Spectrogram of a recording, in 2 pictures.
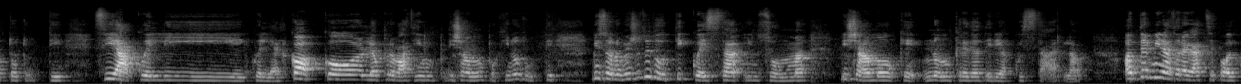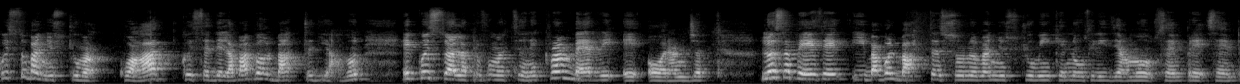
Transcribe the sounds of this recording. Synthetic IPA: t̪ot̪ut̪ːisiːakwelːi | kwelːialkɔkːoleɔpːɾovaːt̪iumd̪it͡ʃaːmoumpok̟iːnot̪ut̪ːimisonopjat͡ʃuːt̪ot̪ut̪ːikwest̪aʔinsomːa | d̪it͡ʃaːmok̟enːoŋkɾeːd̪od̪iriakwist̪a̰rla̰ | ɔt̪ːerminaːt̪oɾaɡat̪sːepɔjkwest̪obaɲːoskjuːmakwakwest̪aɛd̪ːelːababolbat̪ːd̪ia̰ːvonekːwest̪oɛlːapɾofumat̪sːjoːnekɾambɛrːieɔɾand͡ʒ | losapeːt̪eibabolbat̪ːsoːnoibaɲːosk̟juːmik̟enːojut̪ilid̪zːjaːmosɛmpɾesɛmp

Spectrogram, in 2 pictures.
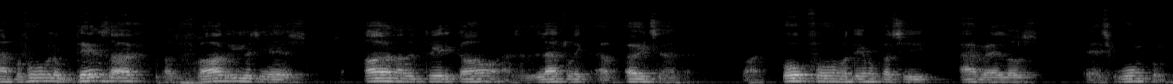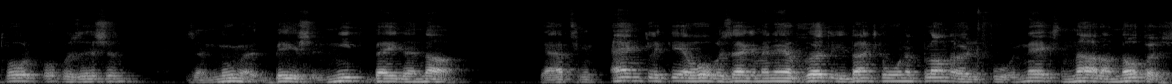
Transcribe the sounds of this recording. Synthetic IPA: ɛnbɛjvoːɹbeːlˠtɔb̚dɪnzdɑxɑlˠsəvrɑːɣəytəɪs | z̥ə | ɑlənaːdətʋeːdəkɑːmərɛ̰nzəlɛtəɹləkɛrœɥtsɛtə | ʋɑ̰ntoːkfɔɹəmvɑndemokratsi | ɛnʋɪlɔs | ərɪsxəʋownkɔntroːlɔpozɪʃən | zənuməət̚beːsənitbɛjdənaːm | jəɦɛp̚tɣenɛŋkələkɪːrɦoːrəzɛɣənməneːrrøtybɛntxəʋonənplɑnœɥtətfuːrənɪksnaːdanopəs

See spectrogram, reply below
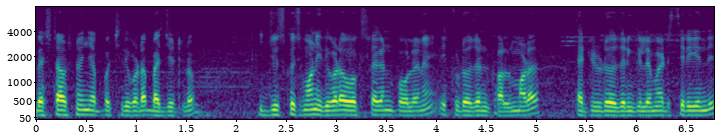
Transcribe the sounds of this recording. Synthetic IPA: besʈaːpʂɐnent͡ʃɛp̬ːɐt͡ʃːid̪ikuːɽaːbɐd͡ʒeʈloː | it͡ʃuːsukot͡ʃːimaːnɐid̪ikuːɽaːoːkspɛːɡɐnpoːlɐːneːʈuːt̪ʰɐwd͡ʒɐɳɖʈʋɐlfmaːɽɐ | t̪ʰɐɾʈiːʈuːt̪ʰɐwd͡ʒɐɳɖkiloːmiːʈɐst̪iɾiɡind̪i

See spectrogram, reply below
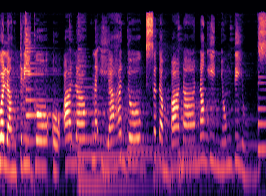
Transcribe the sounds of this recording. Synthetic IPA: ɐlaŋt̪ɾiːɡoʔoʔaːlɐk̚nɐʔɪjaːɦɐnd̪oɡ̚sɐd̪ɐmbaːnɐnɐŋɪɲjoŋd̪ɪjʊŋs

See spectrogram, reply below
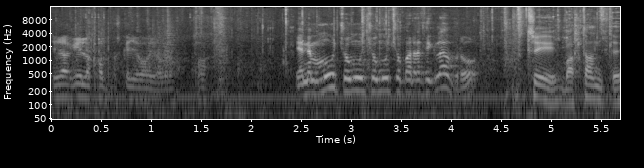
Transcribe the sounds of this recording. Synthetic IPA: d̪iɾakiloskomposkeʎeβajoβɾo | o | t̪jenemmut͡ʃomut͡ʃomut͡ʃopareθiklaβɾo | siβast̪ant̪e

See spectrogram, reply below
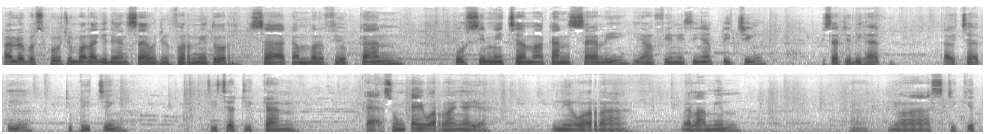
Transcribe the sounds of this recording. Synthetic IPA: alobəskud͡ʒumpalaɡidəŋansajaudɪnfərnit̪ʊrsajaːkanmərviukan | kursime̥d͡ʒ̥a̤makanselijaŋfinisiɲablit͡ʃɪŋ | b̥isadiliɦat̪̚ | kaju̥d͡ʒ̥a̤t̪i | d̥i̤blit͡ʃɪŋ | d̥id͡ʒad̥ikan | kajaʔsuŋkajwarnaɲaja | inijaŋwarna | melamɪn | ainiwarnasə̥d̥ikɪt̪̚

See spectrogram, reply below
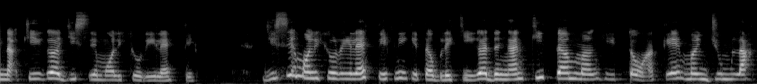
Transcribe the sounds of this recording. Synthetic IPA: naʔkiɾəd͡ʒisɪmolikuɾilat̪ɪf | d͡ʒisɪmolikuɾilat̪ifnikit̪abəlɪhkiɾədəŋãnkit̪aməŋɦit̪ʊŋakemə̃ɲd͡ʒumlah

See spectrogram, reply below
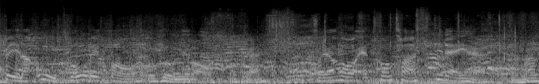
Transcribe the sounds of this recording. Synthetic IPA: piːlaɾʔut̪ʰɾuːlɪt̪̚bɾɑː | ɔɦɵŋːəɾɑ̰ː | ɔ̰kʰɛj | sɔjɑːɡɦaɾɛt̪kʰɔnt̪ʰɾak̚t̪ʰːɪld̪ɛjɦæ̰ːɾ

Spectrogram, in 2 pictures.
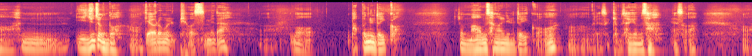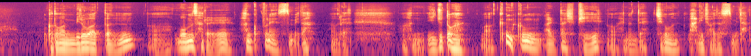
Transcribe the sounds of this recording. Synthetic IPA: ʌhan | id͡ʑud͡ʑʌŋdoʌ̰k͈ejʌɾʌmɯ̰ɭpʰiwʌ̰s͈ɯmɲida | ʌmʌ̰ | pap͈ɯniɭdoit̚k͈o | t͡ɕomːaɯmsʰaŋɦaniɭdoit̚k͈o̰ʌ̰kɯɾe̞̰sʰʌ̥kjʌmsʰaɡjʌmsʰaesʰʌ̰ | ʌ | kɯdoŋanmiɾʌwat̚t͈ʌnʌ̰momsʰaɾɯ̰ɭhanku̥p͈unes͈ɯmɲida | kɯɾe̞̰ | hanid͡ʑut͈oŋan | ma̰k͈ɯŋk͈ɯŋa̰ɭtʰaɕʰi̥pʰiʌ̰he̞nːɯnde̞t͡ɕiɡɯmɯnmaɲit͡ɕoa̰d͡ʑʌs͈ɯmɲida

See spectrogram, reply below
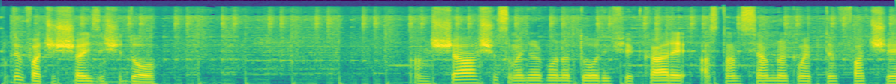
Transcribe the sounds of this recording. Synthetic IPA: put̪ɛmfat͡ʃeʃajzɛʃid̪o | a̰ʃaʃosəmajneɾmanad̪ɔd̪infiekʰaːɾea̰st̪ansjamnakəmajpu̥t̪ɛmfat͡ʃe

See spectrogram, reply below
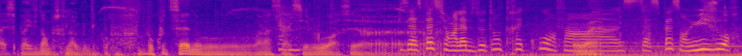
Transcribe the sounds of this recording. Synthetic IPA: ɛsɛ̥paevid̪ɑ̃paʁsəkɔ̃na̰d̪epuʁbokud̪əsɛnuvwa̰la̰sɛasḛluːʁsɛ̰ø̰issasəpasːyʁɛ̃laps̬d̪ət̪ɑ̃t̪χɛkʰuʁɑ̃fɛ̃wɛ̰sasə̥pasɑ̃ɥiʒuːʁ

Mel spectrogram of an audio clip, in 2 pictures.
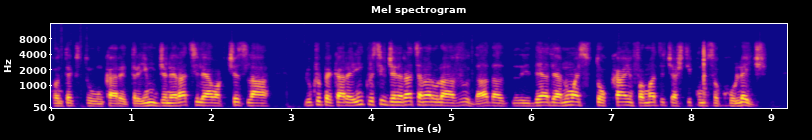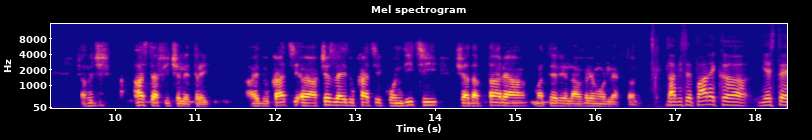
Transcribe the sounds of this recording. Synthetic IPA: ko̞nt̪e̞kst̪uɨŋkaɾe̞t̪ɾəimd͡ʒe̞ne̞ɾat̪siːle̞awak̚t͡ʃe̞sla | lukɾupe̞kaɾe̞iŋklusivd͡ʒe̞ne̞ɾat̪sijananulaːvut̪̚d̪ad̪aid̪ejad̪e̞anumajst̪o̞kainfo̞rmat̪sijet͡ʃiaʃt̪ikumsəkʰole̞d͡ʒʲ | ʃiat̪unt͡ʃast̪earfit͡ʃe̞le̞t̪ɾe̞j | a̰ed̪ukat̪siak̚t͡ʃe̞slae̞d̪ukat̪sijeko̞nd̪it̪sij | ʃiad̪ap̚t̪aɾeamat̪e̞ɾijelavɾe̞muɾile̞ak̚t̪ualed̪avisepaɾekəjest̪e

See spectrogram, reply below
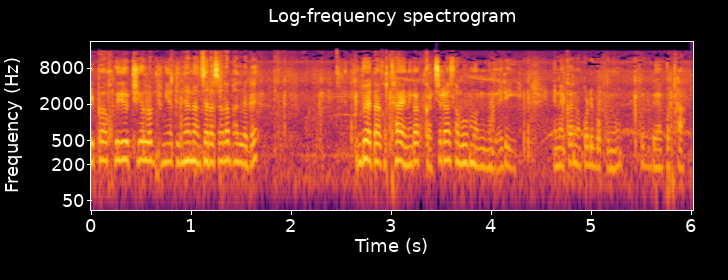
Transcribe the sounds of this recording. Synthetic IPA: tipaxubiutʰiɔlɔp̚dʱunijadunijanazaɾasalabʱalːaɡɛ | kintuɛtakɔtʰaɛnɛkakasɔɾasabɔmɔnnɔzaɹiɛnɛkanɔkoɹibɔkʊnʊkʰut̚bɛjakɔtʰa

